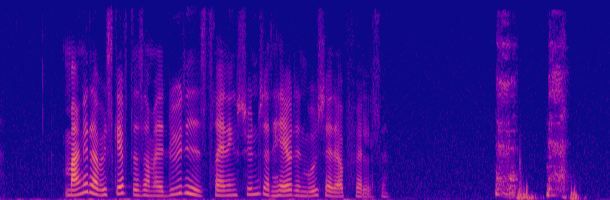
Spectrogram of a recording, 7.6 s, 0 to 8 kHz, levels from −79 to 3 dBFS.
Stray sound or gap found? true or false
true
